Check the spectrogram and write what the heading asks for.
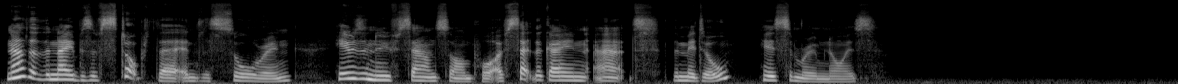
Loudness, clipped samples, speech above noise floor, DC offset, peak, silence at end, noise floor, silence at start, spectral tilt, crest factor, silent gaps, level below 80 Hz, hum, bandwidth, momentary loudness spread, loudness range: -23 LUFS; under 0.1%; 37 dB; under 0.1%; -4 dBFS; 3.05 s; -60 dBFS; 0.05 s; -4 dB/octave; 20 dB; none; -58 dBFS; none; 20 kHz; 12 LU; 9 LU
